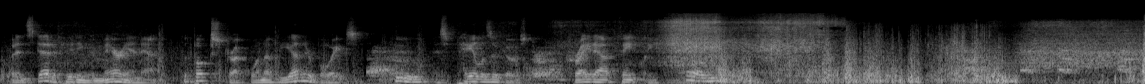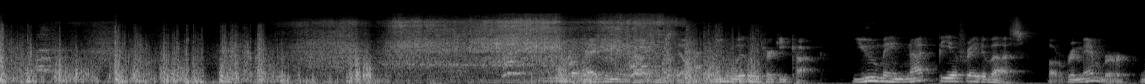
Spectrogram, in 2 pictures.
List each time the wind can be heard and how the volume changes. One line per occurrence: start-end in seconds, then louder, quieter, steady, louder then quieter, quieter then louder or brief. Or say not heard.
0.0-19.1 louder.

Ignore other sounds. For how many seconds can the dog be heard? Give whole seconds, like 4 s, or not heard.
7 s.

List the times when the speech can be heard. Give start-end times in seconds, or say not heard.
0.0-7.3, 16.8-22.8.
